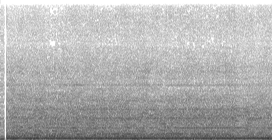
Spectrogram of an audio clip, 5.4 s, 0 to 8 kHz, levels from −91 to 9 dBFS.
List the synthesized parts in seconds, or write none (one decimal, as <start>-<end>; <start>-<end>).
0.0-0.9; 1.3-1.9; 2.4-3.3; 4.7-5.4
